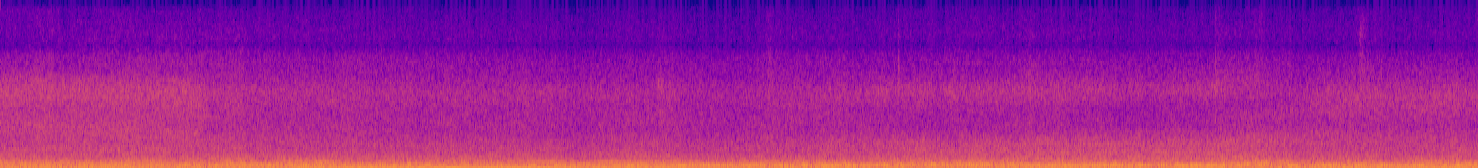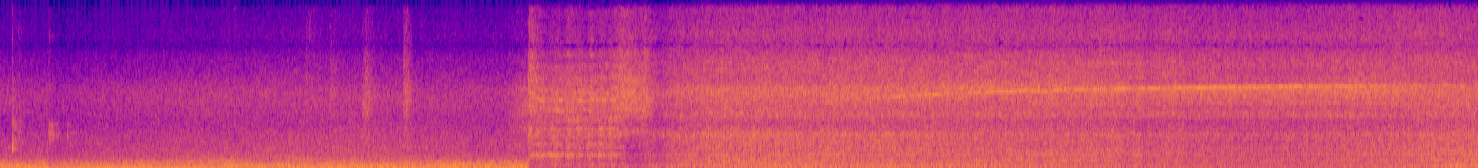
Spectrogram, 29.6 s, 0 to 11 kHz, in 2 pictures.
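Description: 2008 Cummins ISB 6.7L inline-six turbo diesel idling steadily with an even low rumble. About twenty seconds in, the sound turns brighter and hissier, with a thin high whine from the turbocharger that rises slightly.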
